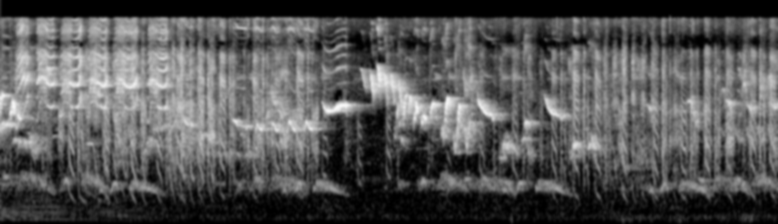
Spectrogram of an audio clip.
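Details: Female cow-skin Chinese hwamei calling to rouse male birds; a dense run of rapid down-slurred notes and whistles, a short lull mid-way, then bright rising whistled phrases and busy chatter.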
